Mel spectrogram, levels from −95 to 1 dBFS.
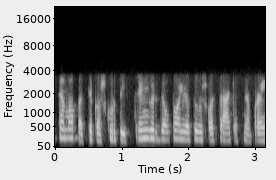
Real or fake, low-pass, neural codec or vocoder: real; 5.4 kHz; none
